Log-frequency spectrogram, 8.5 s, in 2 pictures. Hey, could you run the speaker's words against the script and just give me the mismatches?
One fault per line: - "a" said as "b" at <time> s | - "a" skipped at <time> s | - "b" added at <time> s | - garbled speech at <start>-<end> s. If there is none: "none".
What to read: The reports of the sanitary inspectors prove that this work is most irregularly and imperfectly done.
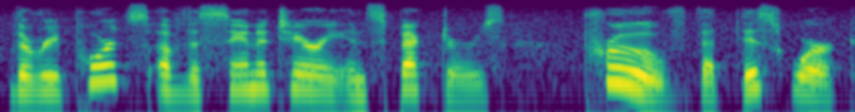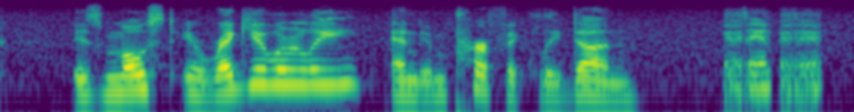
none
